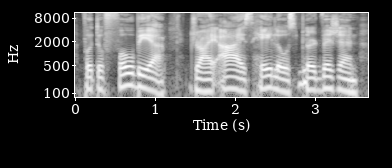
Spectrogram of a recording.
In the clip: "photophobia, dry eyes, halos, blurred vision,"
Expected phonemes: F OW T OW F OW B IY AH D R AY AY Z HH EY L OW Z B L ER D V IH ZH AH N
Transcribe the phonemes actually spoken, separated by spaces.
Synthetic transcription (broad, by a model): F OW T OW F OW B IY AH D R AY AY S HH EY L OW S B L ER D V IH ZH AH N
